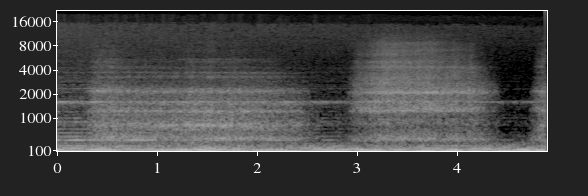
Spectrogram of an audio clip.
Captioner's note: breath huffing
